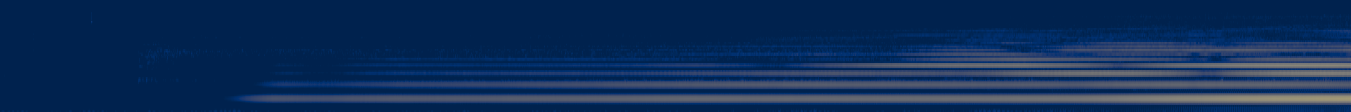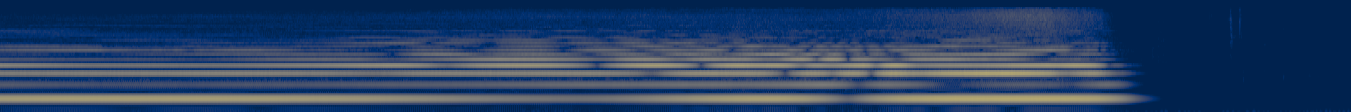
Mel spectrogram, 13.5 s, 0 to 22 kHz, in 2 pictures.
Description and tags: Clarinet - B4 - bad-dynamics-crescendo
Part of the Good-sounds dataset of monophonic instrumental sounds.
instrument::clarinet
note::B
octave::4
midi note::59
good-sounds-id::740
Intentionally played as an example of bad-dynamics-crescendo
clarinet, multisample, B4, neumann-U87, single-note, good-sounds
